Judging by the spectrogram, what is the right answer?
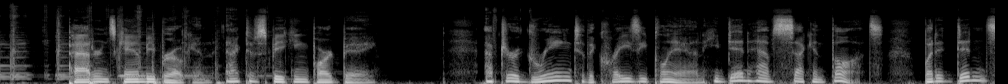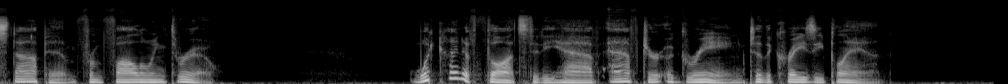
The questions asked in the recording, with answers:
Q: What kind of thoughts did he have after agreeing to the crazy plan?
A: He had second thoughts after agreeing to the crazy plan.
